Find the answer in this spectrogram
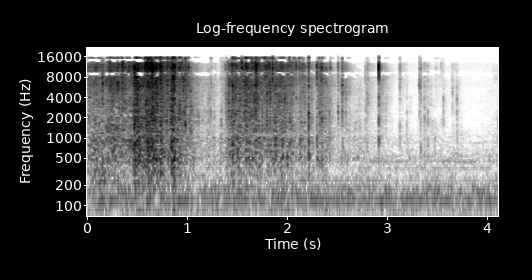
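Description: Clear plastic garment bags holding clothes crinkling as they are handled and picked up, most active in the first two seconds and dying down after.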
